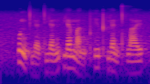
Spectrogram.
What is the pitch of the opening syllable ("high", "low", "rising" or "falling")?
falling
